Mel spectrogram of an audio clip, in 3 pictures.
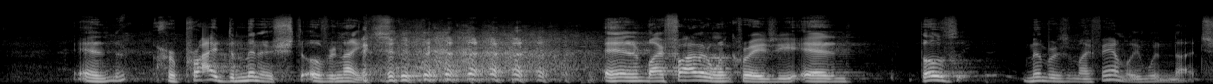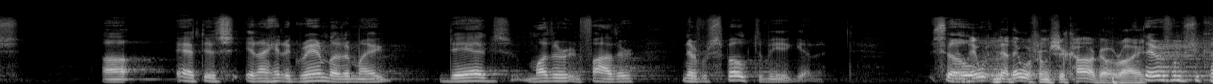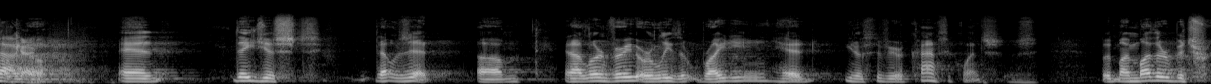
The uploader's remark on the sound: The conversation was recorded before an audience of over 2000, at Columbia’s Township Auditorium, on the evening of February 27.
